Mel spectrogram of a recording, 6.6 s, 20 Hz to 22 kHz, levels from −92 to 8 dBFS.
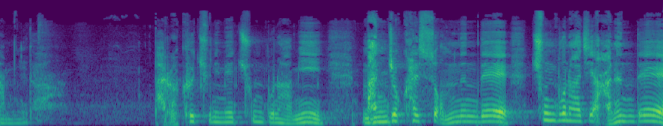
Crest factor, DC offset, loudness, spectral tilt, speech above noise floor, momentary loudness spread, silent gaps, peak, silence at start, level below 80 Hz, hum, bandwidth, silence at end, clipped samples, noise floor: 20 dB; under 0.1%; -20 LUFS; -4 dB/octave; 34 dB; 17 LU; none; 0 dBFS; 0 s; -58 dBFS; none; 15.5 kHz; 0 s; under 0.1%; -54 dBFS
